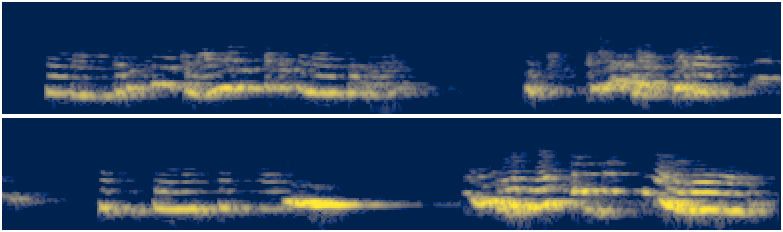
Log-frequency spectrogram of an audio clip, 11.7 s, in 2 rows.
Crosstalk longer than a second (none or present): none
